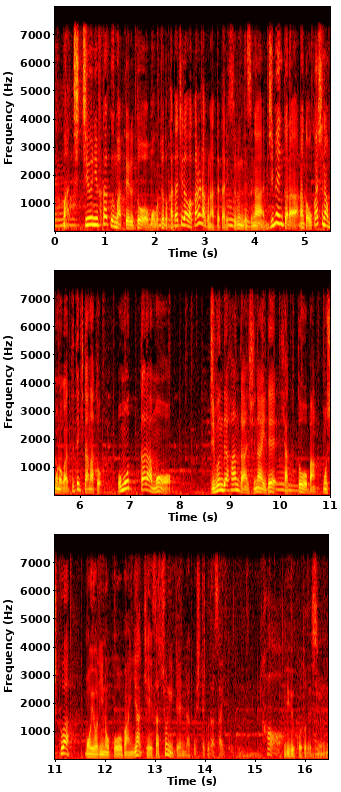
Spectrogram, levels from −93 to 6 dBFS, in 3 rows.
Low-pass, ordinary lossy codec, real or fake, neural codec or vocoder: 7.2 kHz; none; fake; vocoder, 44.1 kHz, 80 mel bands, Vocos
